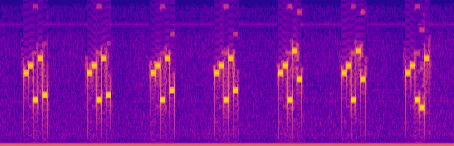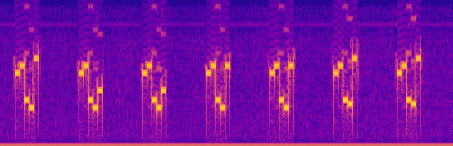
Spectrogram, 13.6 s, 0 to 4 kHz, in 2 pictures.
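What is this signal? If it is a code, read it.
Five-tone selective call (ZVEI), heard as quick runs of five tones, tones of about 70 ms. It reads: 89304 89304 89305 89305 89337 89337 89310 89310 89315 89315 89319 89319 89320 89320
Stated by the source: Five-tone ZVEI selective call, received by SDR.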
